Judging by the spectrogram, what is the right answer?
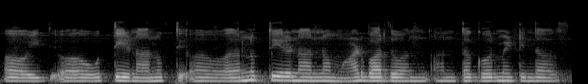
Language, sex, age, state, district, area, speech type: Kannada, female, 30-45, Karnataka, Chitradurga, urban, spontaneous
